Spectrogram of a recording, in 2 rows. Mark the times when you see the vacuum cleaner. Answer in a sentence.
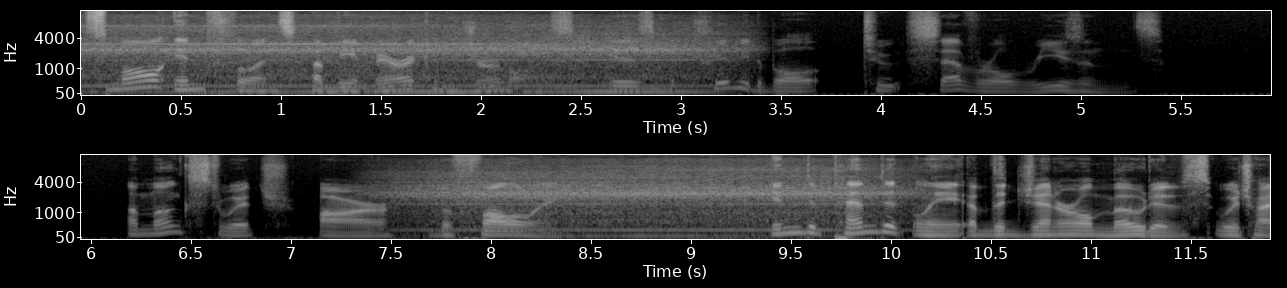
The vacuum cleaner can be heard from 0.0 to 3.4 s and from 7.3 to 10.3 s.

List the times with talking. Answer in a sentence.
You can hear the talking from 0.0 to 5.4 s, from 6.2 to 8.4 s and from 9.4 to 11.8 s.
